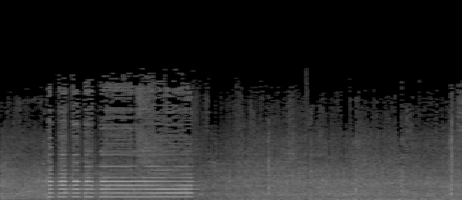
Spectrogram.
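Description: A horn sounds four quick short blasts, then one long steady blast of about a second, all at the same pitch.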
